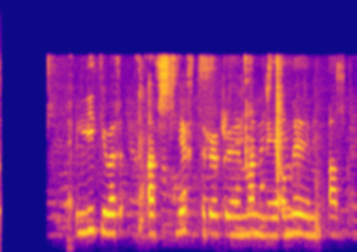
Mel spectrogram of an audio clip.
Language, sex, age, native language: Icelandic, female, 12, Icelandic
